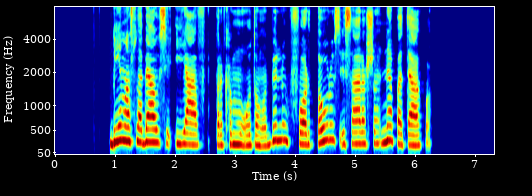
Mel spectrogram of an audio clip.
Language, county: Lithuanian, Vilnius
